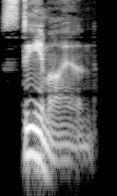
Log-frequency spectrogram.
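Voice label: "steam iron", British English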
